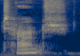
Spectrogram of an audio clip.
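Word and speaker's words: tanh: cosh we talked about hyperbolic tangent and that rhymes with branch so touch of X and then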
